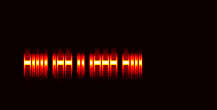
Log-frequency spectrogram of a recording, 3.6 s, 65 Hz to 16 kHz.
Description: Morse code, heard as a keyed tone, about 36 wpm, 700 Hz. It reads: 6WIJB
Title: Five Challenging Letter-Number Combinations 35wpm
